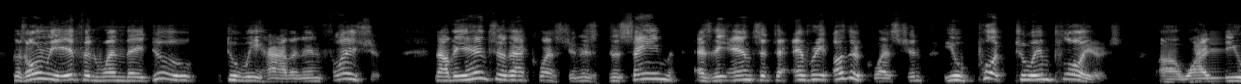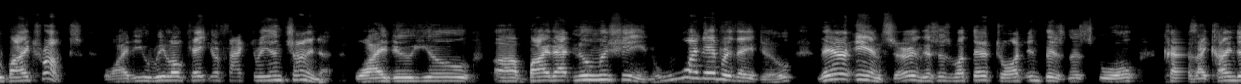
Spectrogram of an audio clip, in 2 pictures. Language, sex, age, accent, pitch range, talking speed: English, male, 60-79, American, 165-220 Hz, 170 wpm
